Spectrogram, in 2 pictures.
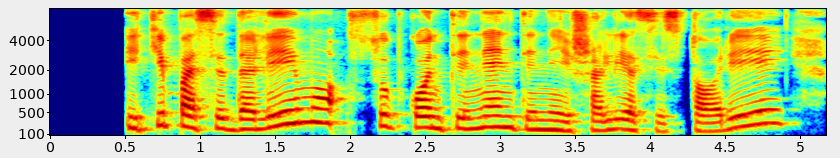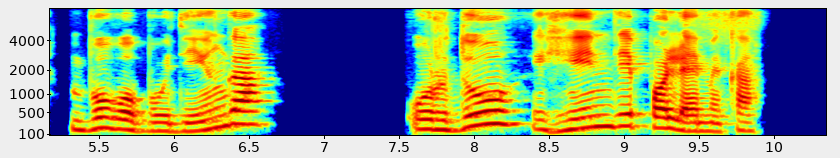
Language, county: Lithuanian, Šiauliai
